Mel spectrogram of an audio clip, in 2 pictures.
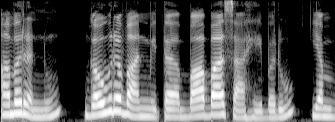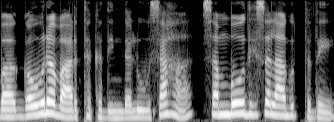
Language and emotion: Kannada, neutral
